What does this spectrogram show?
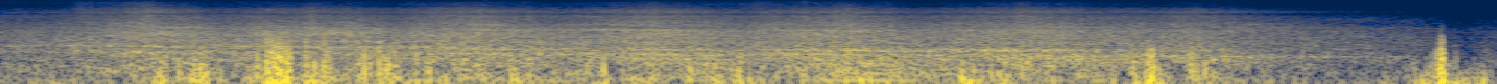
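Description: Electric passenger train passing close by: a loud rumble with a faint whine that builds over the first couple of seconds, holds, and fades near the end. Wind buffets the microphone in low thumps as it goes.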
